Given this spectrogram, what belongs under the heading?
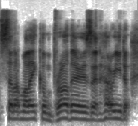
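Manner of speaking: beaming welcome from the new imam; smiling greeting. Retold or imitated. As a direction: greet the brothers with a big smile. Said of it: "The imam is smiling".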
